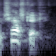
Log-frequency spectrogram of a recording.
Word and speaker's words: Tkaczyk: I say it to Tchatchkick, but it is spelled T-K-A-C-Z-Y-K.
